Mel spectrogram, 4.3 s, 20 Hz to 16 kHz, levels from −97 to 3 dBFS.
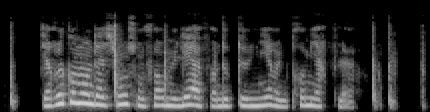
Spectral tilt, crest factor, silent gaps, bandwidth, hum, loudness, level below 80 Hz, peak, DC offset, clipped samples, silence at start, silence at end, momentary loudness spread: -4.5 dB/octave; 20 dB; none; 9.2 kHz; none; -25 LUFS; -78 dBFS; -6 dBFS; under 0.1%; under 0.1%; 0.1 s; 0.35 s; 18 LU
